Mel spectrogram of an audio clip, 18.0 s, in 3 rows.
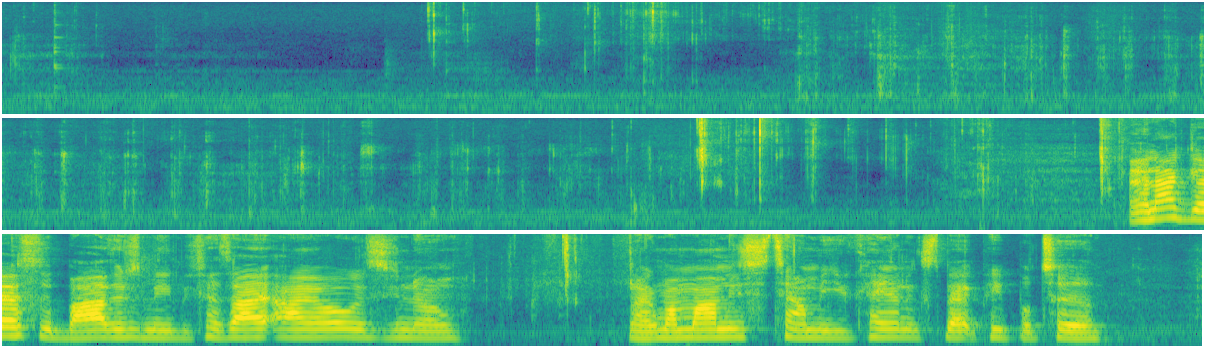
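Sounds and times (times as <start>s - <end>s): chewing with wet mouth clicks: 2.1s - 11.6s.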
